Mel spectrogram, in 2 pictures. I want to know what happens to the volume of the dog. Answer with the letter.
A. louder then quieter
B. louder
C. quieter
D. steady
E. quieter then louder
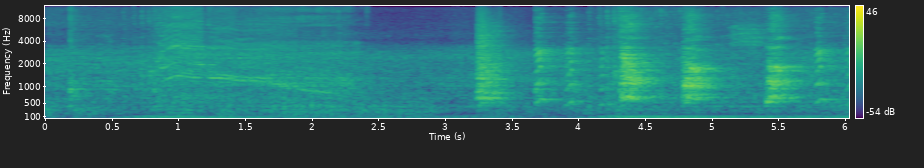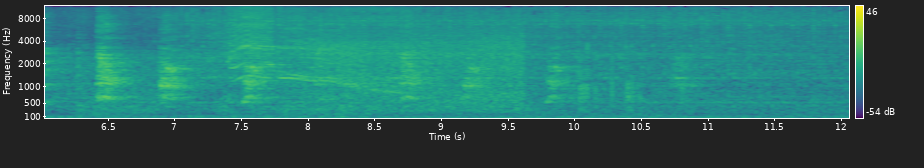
C.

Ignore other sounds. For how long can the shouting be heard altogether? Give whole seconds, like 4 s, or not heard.
3 s.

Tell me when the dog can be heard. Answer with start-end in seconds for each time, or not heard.
3.2-11.1.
